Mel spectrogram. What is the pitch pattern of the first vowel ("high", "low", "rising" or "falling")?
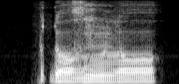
high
